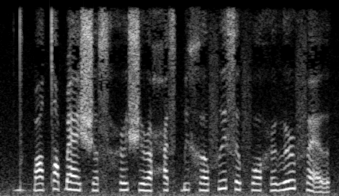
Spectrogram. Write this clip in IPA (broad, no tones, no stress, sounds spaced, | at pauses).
d ʌ ɡ͡b ɑ tˤ i ɓ æ ʃ ɔ s h ə˞ ʃ ə˞ ħ ə s ɓ ɪ x ʌ f ɪ s ə f ɔ h ə˞ ð ə˞ f æ ə̯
